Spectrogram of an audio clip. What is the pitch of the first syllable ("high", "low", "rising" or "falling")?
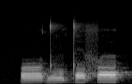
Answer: low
